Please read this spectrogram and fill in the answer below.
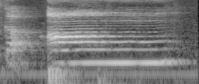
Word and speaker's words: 綱: And it pronounces like this. Gang.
